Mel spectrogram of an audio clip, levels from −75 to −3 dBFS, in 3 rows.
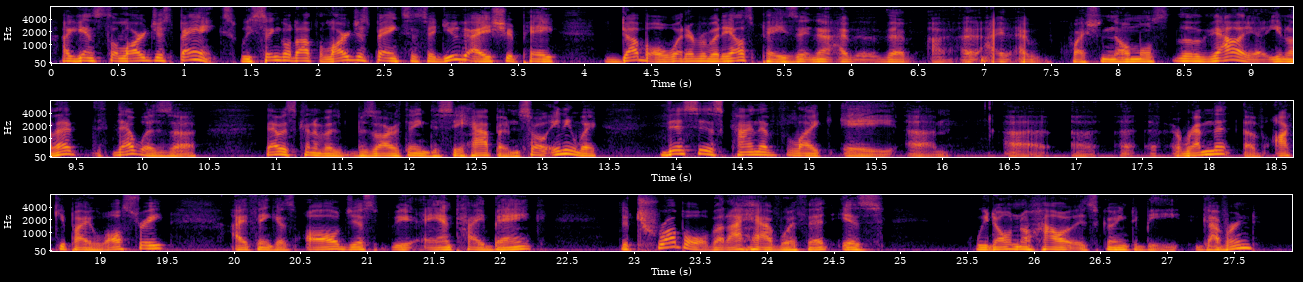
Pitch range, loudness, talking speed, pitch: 95-120 Hz, -24 LUFS, 185 wpm, 105 Hz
